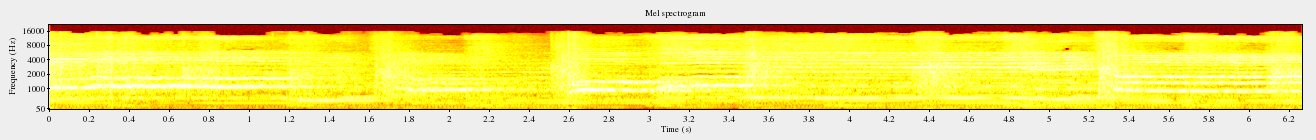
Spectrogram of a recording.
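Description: A boy singing into a microphone over a recorded backing track, holding long notes of about a second each that step up and down in pitch.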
